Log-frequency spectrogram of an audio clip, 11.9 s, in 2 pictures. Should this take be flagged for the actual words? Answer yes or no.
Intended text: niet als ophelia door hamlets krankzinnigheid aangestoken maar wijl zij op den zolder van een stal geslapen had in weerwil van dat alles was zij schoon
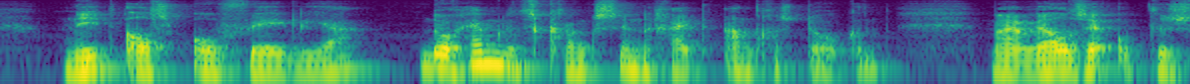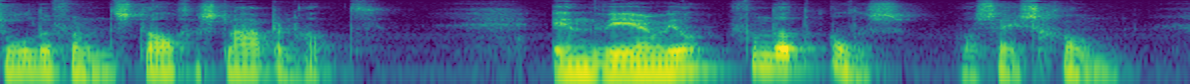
no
